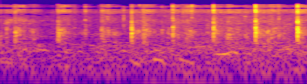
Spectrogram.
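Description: Outdoor crowd murmuring, with scattered hand claps that come more often toward the end.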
